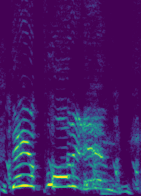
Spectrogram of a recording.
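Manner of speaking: slow, high, loud yell; incredulous shout. Real, not acted. Co-host mocking the applause story, incredulous shouting. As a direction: holler it in comic disbelief. Shouting in heated comic argument.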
